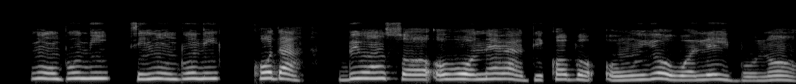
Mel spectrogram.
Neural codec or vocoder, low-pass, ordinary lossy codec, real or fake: codec, 16 kHz, 16 kbps, FreqCodec, smaller model; 7.2 kHz; none; fake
